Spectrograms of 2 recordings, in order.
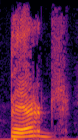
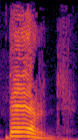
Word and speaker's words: perdre: So the verb perdre, it means to lose. Répétez, perdre. Perdre. Can you spell it for them, Roderick?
